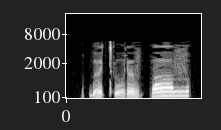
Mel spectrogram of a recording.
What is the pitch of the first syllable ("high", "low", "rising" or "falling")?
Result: low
